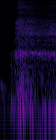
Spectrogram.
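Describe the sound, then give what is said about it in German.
A single short sneeze, a sudden breathy burst of air that sets in sharply and holds briefly as a soft hissing exhale, fairly quiet and with no talking. “Gesundheit.”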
